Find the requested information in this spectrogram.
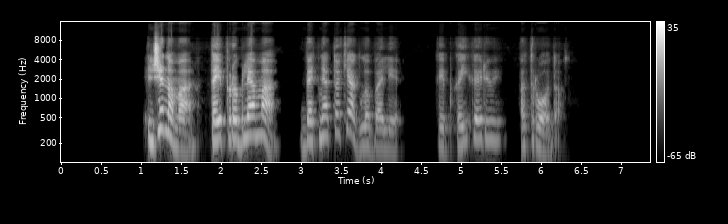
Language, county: Lithuanian, Panevėžys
